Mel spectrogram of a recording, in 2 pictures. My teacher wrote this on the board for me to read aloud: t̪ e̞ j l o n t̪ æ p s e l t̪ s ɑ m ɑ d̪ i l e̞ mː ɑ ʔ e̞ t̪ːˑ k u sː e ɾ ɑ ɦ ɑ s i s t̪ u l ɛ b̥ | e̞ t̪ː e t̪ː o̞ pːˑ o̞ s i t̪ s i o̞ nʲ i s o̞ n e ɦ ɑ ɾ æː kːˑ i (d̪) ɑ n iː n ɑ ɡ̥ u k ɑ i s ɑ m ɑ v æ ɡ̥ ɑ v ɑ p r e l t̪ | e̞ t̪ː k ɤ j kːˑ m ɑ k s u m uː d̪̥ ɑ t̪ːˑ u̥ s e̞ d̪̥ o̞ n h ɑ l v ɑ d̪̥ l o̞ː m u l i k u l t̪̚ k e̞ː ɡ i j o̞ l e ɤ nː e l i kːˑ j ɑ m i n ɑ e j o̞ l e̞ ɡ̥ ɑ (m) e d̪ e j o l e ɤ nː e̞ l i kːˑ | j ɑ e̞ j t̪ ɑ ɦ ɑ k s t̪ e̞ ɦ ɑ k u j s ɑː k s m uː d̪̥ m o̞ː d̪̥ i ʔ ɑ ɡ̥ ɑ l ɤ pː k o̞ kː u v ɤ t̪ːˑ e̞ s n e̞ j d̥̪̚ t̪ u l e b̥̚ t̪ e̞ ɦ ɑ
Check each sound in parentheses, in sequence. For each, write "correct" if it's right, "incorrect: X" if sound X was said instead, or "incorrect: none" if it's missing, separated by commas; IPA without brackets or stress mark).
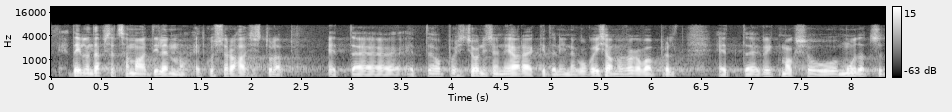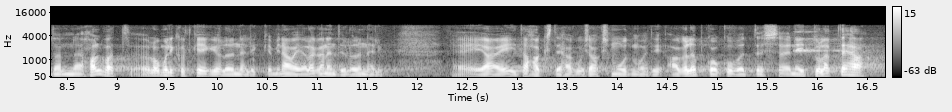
correct, incorrect: n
